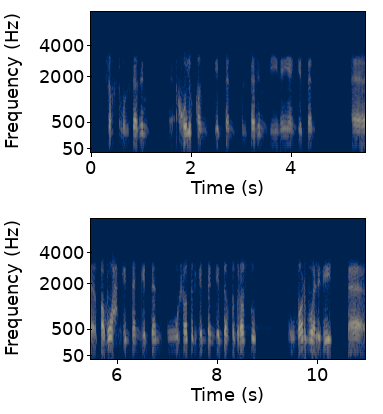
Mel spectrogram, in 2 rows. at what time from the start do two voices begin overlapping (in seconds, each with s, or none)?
none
